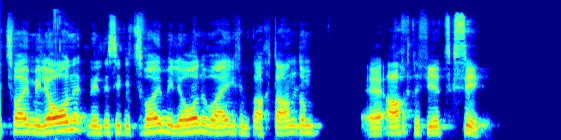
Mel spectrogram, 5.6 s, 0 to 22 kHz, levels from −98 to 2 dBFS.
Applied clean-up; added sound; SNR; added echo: neural mask model Resemble Enhance denoiser.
